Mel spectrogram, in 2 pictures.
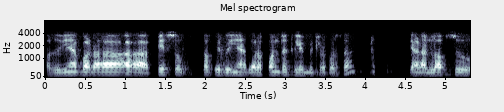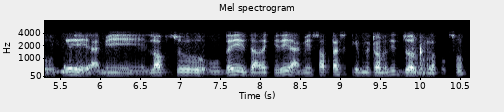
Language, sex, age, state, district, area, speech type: Nepali, male, 45-60, West Bengal, Darjeeling, rural, conversation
